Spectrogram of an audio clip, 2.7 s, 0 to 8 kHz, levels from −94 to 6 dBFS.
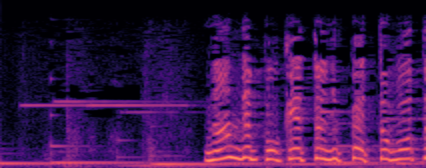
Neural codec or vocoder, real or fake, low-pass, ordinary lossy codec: none; real; 7.2 kHz; none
